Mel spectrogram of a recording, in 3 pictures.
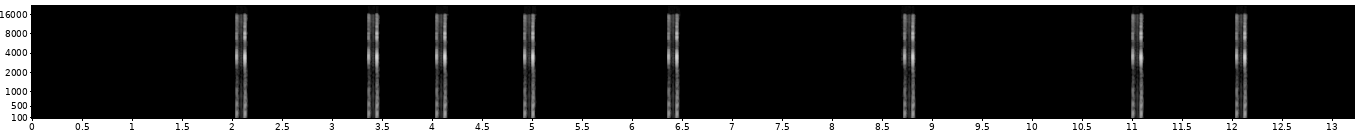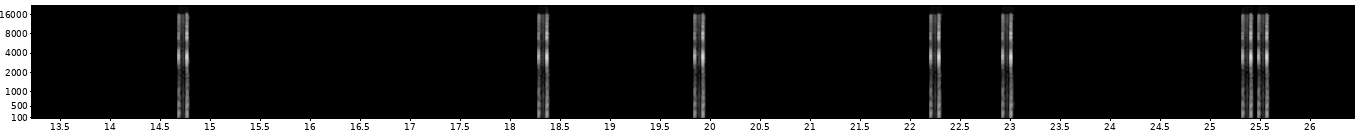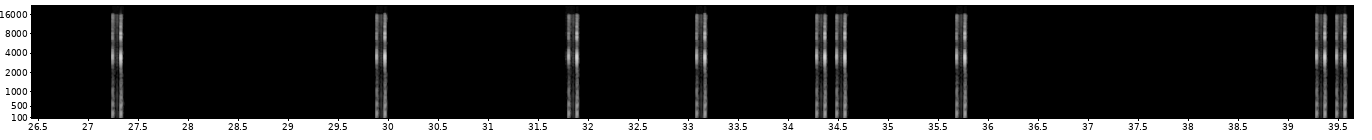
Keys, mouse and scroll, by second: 0.9 ctrl+a, 2.0 click, 6.8 scroll down 1, 7.4 scroll up 1, 8.7 click, 10.2 scroll up 1, 11.0 click, 16.4 scroll down 1, 16.9 scroll up 1, 18.3-21.5 drag, 21.8 scroll down 1, 22.2 click, 23.3 scroll up 1, 25.4 click, 28.4 KP_4, 28.6 KP_0, 28.7 Tab, 29.9 click, 30.3 scroll up 1, 30.8 scroll down 1, 31.8 click, 32.2 scroll up 1, 33.1 shift+click, 34.3-36.8 drag, 36.8 KP_4, 39.3 click.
